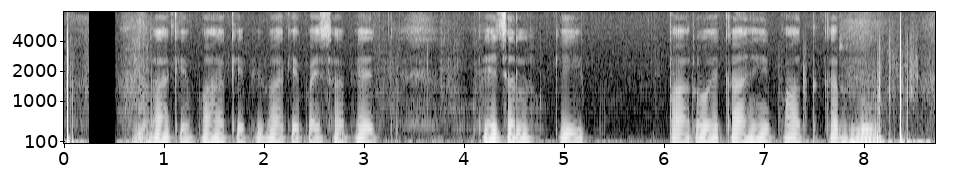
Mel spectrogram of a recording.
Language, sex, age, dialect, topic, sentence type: Magahi, male, 51-55, Central/Standard, banking, question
